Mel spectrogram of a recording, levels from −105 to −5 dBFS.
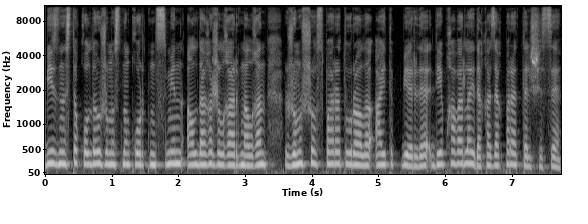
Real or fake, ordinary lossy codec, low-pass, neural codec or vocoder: real; none; none; none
